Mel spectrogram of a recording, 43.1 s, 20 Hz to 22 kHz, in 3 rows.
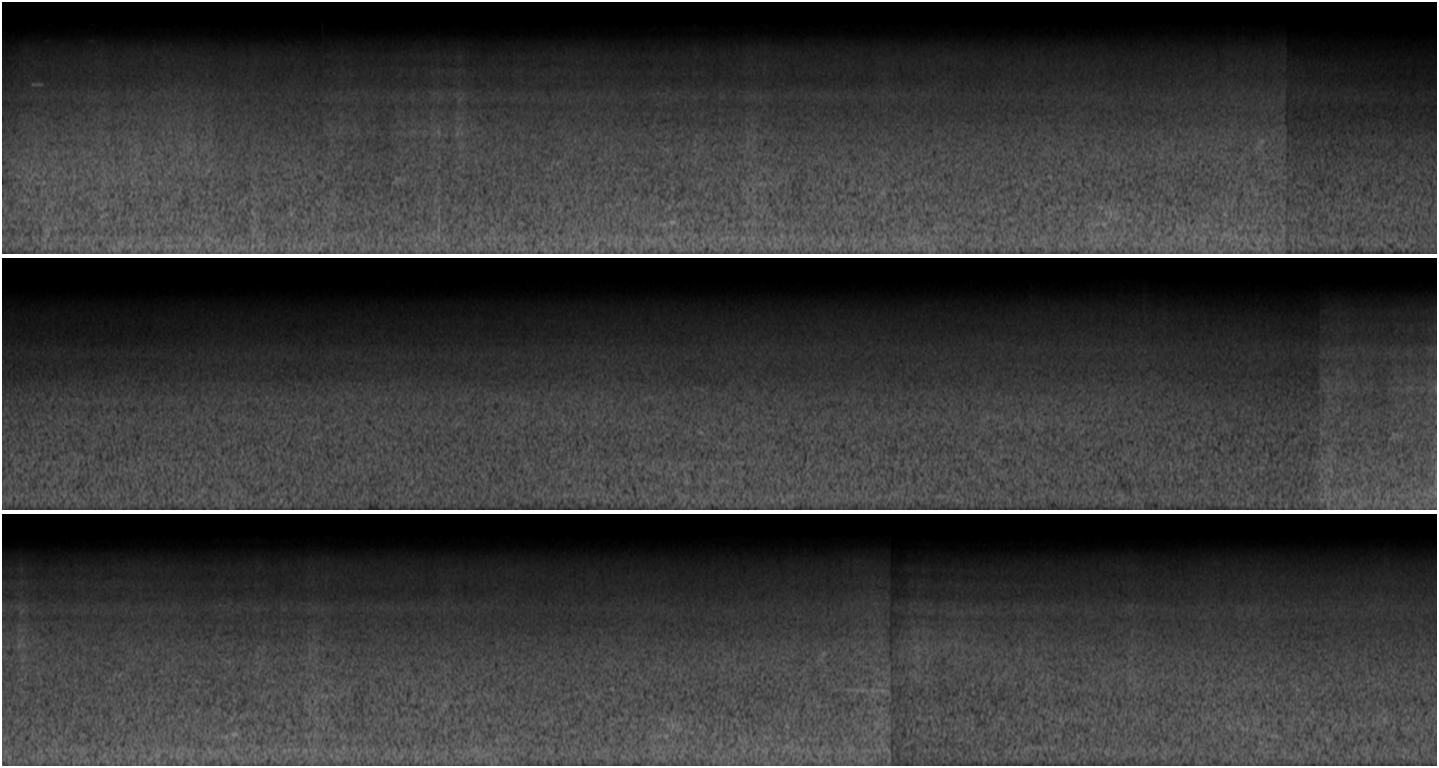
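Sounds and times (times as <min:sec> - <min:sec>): ocean waves breaking: 0:00.0 - 0:43.0.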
